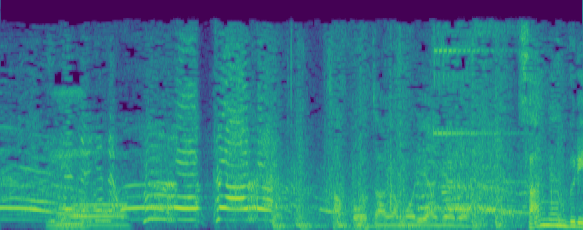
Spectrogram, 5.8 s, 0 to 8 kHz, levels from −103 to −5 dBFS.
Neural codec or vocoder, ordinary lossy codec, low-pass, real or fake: none; MP3, 32 kbps; 7.2 kHz; real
